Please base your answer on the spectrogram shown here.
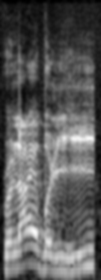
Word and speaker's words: reliable: And remember how I was saying how those L's at the end are relaxed. A lot of accents, particularly Indian accents, has a tendency of really musling those L's. Reliable. Whereas in the American English, that last L is relaxed. Reliable. Where's my L? Do you see it or hear an L at all?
